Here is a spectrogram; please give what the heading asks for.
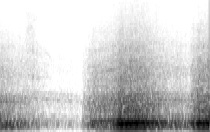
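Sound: truck engine revving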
